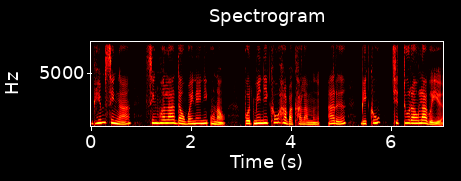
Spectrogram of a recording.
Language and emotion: Bodo, neutral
